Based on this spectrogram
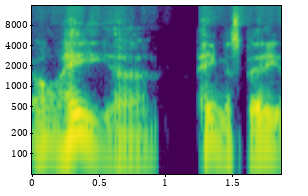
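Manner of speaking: tiny harmless voice. Showing how he talks on the phone to seem harmless: sounding really small. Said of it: "like I just sound really small".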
